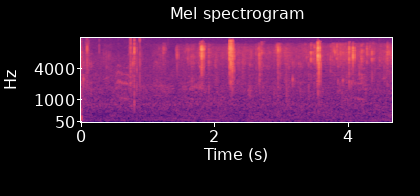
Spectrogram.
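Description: A quokka munching and crunching on leaves: wet munching and crunching, a series of irregular crisp bites and chewing clicks over a quiet outdoor background, the sharpest crunches standing out every half second or so.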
